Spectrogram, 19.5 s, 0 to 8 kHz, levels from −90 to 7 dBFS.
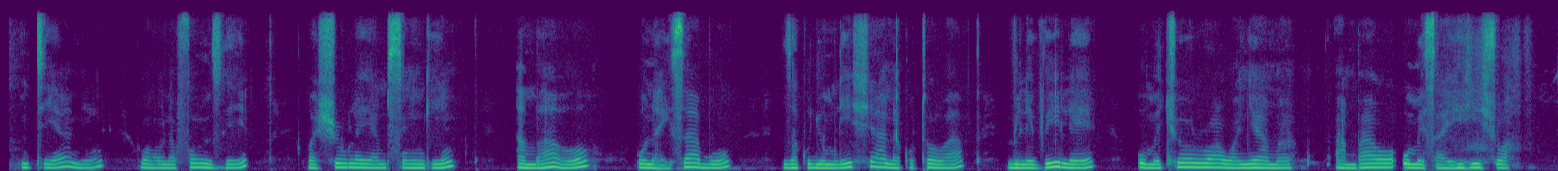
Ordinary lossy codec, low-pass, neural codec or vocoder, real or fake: AAC, 48 kbps; 7.2 kHz; none; real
